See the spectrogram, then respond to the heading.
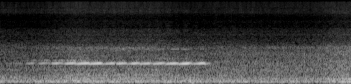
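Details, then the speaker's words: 2001 Ford F-250 5.4L two-valve V8 idling: loud steady high screech/yowl that comes intermittently at startup, from a worn idler pulley bearing (original, 270k miles), fixed by replacing the idler pulley. "but what will happen from time to time is you'll start hearing a screeching yowling noise and there it is right there [Music] [Applause] and it actually is pretty loud"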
